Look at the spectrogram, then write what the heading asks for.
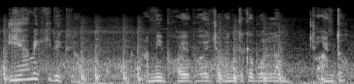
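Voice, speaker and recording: A man narrating a scripted horror story in the first person, with a suspenseful, expressive, dramatic delivery. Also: fairly high pitch, fairly quick, heavy background noise.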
